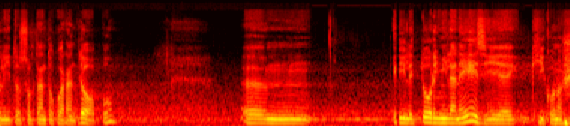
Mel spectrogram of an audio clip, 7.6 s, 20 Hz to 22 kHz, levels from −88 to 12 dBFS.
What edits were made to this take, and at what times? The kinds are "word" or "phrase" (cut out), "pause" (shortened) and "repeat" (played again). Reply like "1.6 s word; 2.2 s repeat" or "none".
1.0 s word; 5.3 s word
